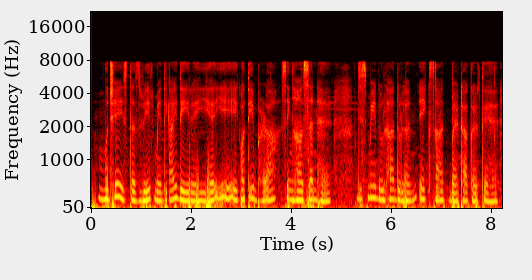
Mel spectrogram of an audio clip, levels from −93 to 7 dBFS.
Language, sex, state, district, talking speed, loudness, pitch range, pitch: Hindi, female, Bihar, Kishanganj, 175 wpm, -26 LUFS, 175-205 Hz, 190 Hz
